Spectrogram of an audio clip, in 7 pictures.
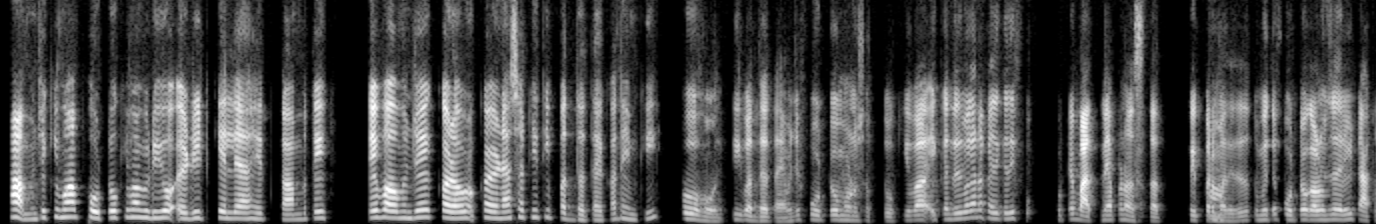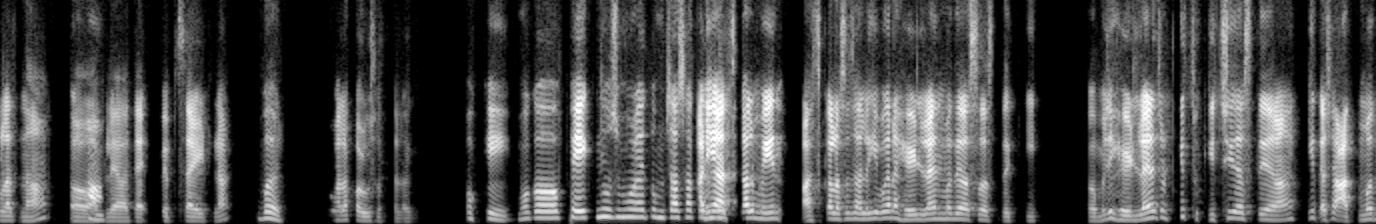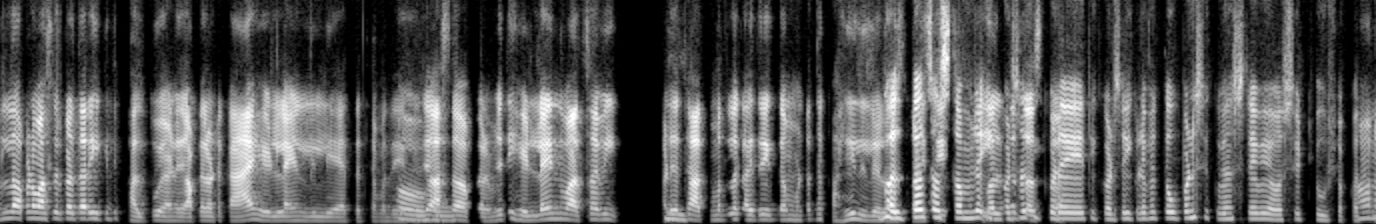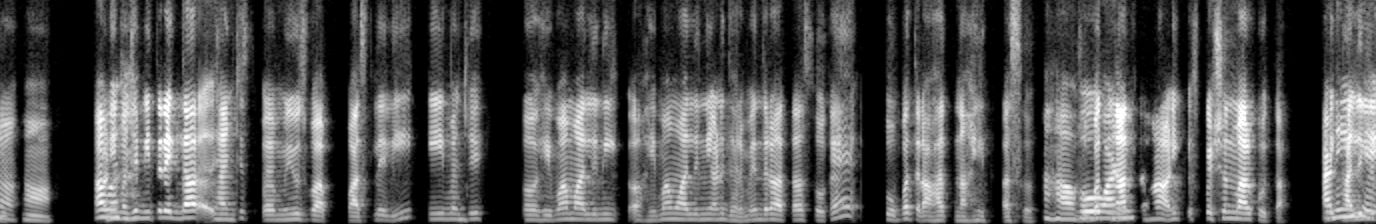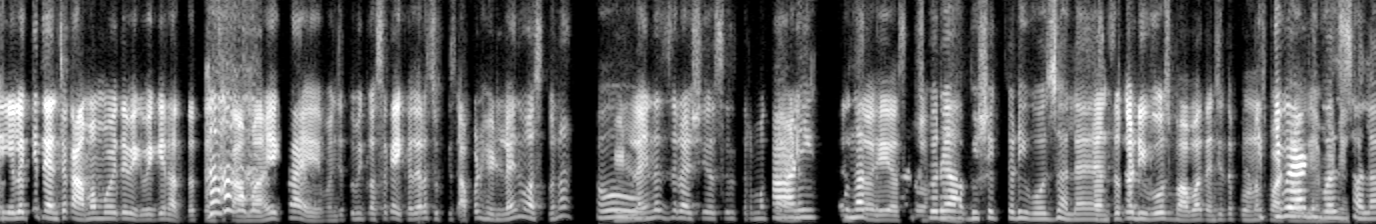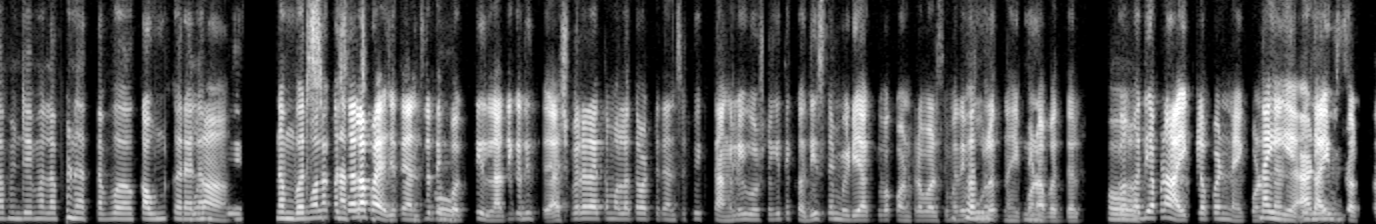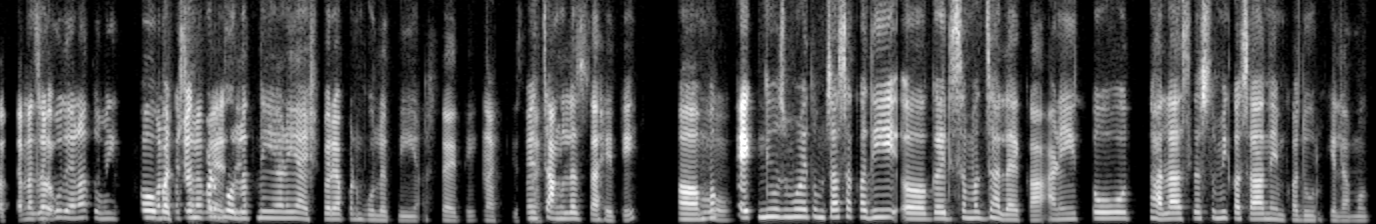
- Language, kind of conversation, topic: Marathi, podcast, तुम्ही खोटी बातमी ओळखण्यासाठी कोणती पावले उचलता?
- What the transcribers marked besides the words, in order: other background noise; in English: "मेन"; in English: "हेडलाईनमध्ये"; in English: "हेडलाईन"; in English: "हेडलाईन"; in English: "हेडलाईन"; in English: "सिक्वेन्स"; tapping; in English: "न्यूज"; in English: "क्वेशन मार्क"; laugh; in English: "हेडलाईन"; in English: "हेडलाईनच"; in English: "कॉन्ट्रोव्हर्सीमध्ये"; in English: "लाईफ"; unintelligible speech; in English: "न्यूजमुळे"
